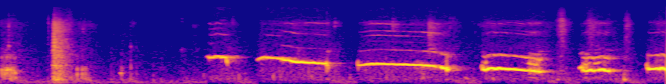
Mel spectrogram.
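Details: Alaskan Malamute pups whining indoors: long, clear tonal whines that slide gently downward, several held for nearly a second, coming in a run of five or six cries after a quiet opening with light rustling.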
